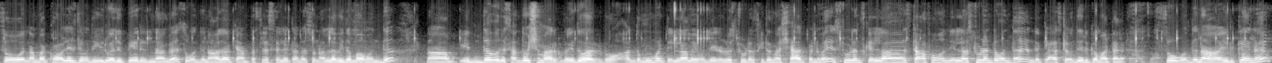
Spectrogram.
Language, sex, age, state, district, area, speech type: Tamil, male, 30-45, Tamil Nadu, Krishnagiri, rural, spontaneous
